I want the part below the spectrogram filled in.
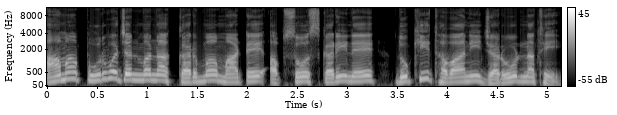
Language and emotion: Gujarati, neutral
